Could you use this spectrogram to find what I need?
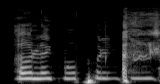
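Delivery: put-on pitched way up, very high little-kid voice. Doing a Tiny Tim voice after being asked for it: Tiny Tim voice. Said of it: "your Tiny Tim".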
